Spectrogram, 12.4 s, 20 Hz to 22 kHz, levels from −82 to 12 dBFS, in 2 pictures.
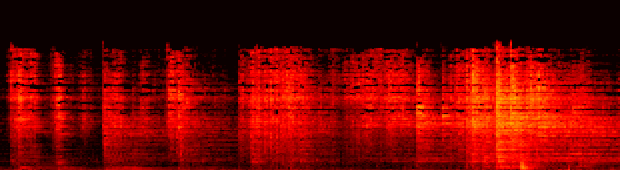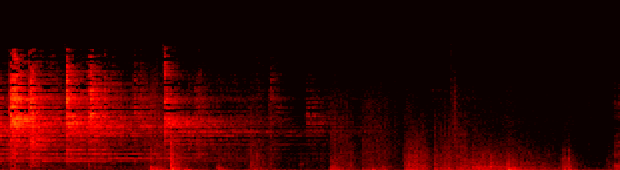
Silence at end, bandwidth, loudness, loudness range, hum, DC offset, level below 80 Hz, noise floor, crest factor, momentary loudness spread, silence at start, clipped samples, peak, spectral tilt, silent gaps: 0 s; 16 kHz; -27 LUFS; 19 LU; none; under 0.1%; -64 dBFS; -60 dBFS; 28 dB; 23 LU; 0.05 s; under 0.1%; -4 dBFS; 1 dB/octave; none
